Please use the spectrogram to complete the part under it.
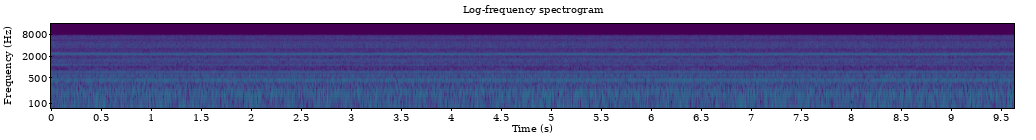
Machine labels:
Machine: pump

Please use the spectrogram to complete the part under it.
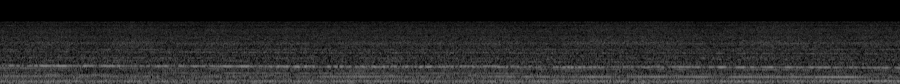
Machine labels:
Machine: pump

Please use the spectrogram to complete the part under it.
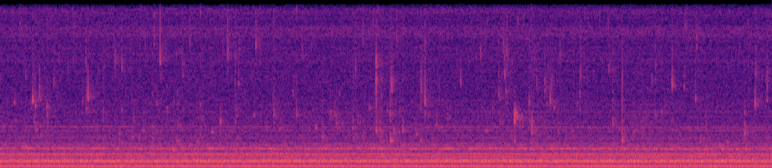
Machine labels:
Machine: pump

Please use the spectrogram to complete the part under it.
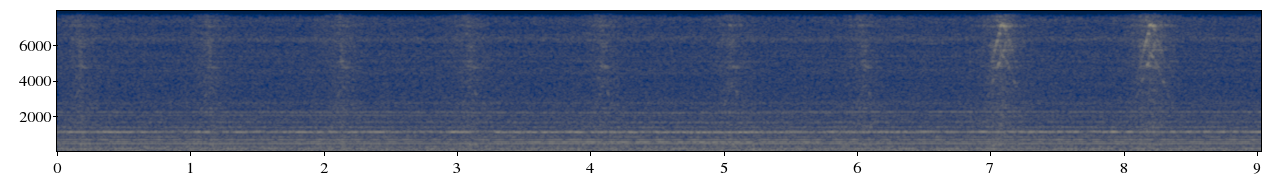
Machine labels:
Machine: slide rail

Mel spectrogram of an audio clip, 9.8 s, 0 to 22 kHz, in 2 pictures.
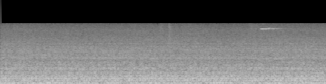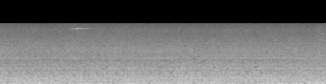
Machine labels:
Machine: fan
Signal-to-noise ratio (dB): -6 dB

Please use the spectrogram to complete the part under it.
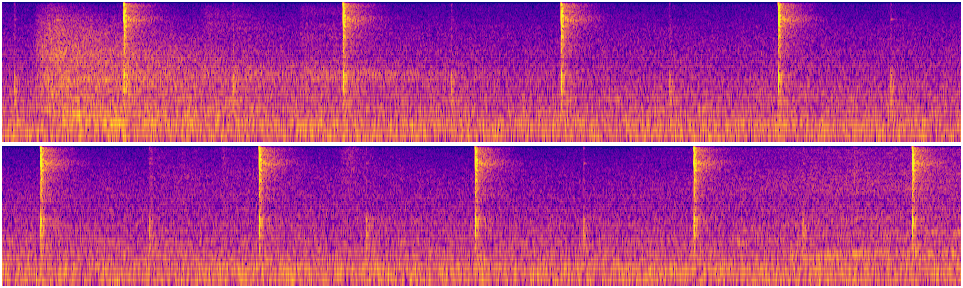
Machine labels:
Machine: valve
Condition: normal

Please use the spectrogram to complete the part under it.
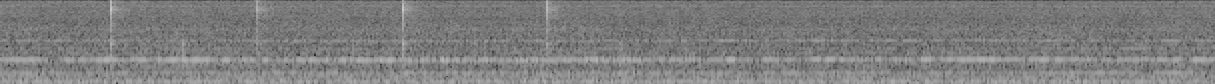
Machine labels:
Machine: valve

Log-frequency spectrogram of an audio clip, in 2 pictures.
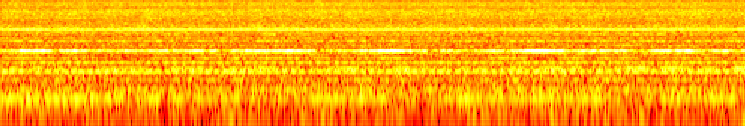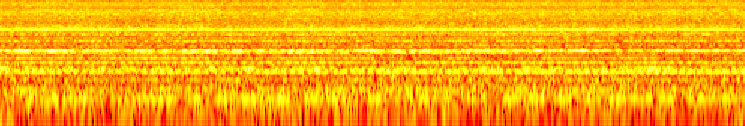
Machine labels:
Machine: pump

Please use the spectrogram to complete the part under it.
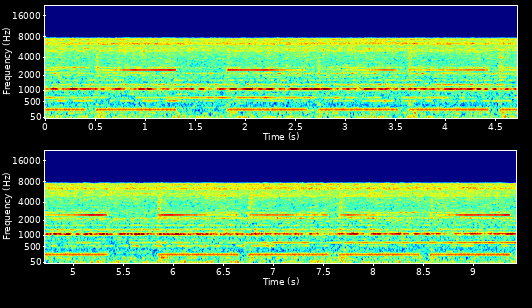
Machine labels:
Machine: slide rail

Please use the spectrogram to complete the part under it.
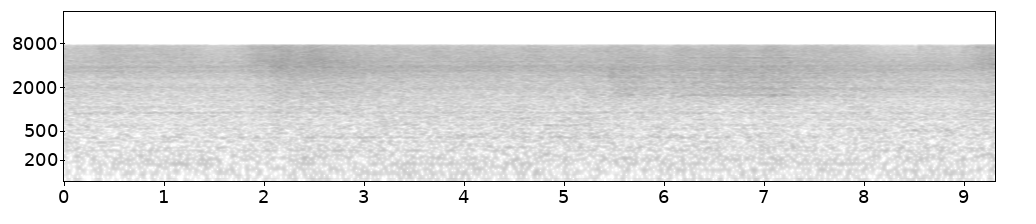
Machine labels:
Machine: fan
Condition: normal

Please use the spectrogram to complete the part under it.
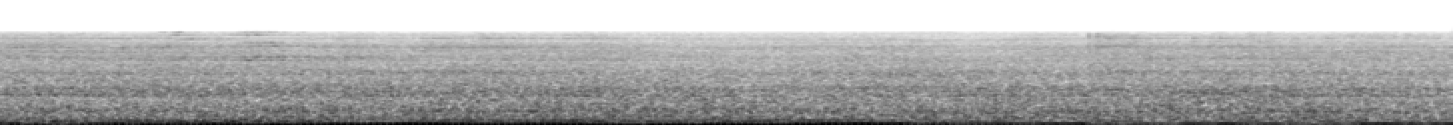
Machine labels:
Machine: fan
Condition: normal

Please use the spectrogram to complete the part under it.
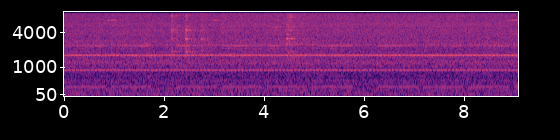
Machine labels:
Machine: slide rail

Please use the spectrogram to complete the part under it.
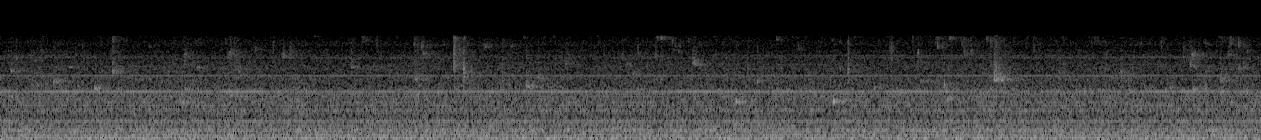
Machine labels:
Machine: pump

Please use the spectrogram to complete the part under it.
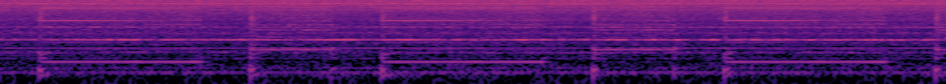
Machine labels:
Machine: slide rail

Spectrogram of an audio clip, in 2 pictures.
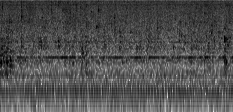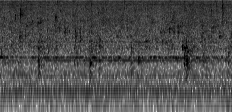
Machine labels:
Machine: pump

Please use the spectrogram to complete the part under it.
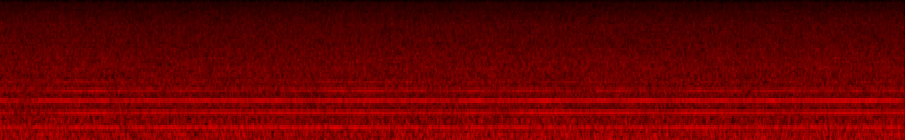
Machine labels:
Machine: fan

